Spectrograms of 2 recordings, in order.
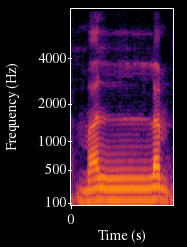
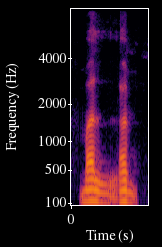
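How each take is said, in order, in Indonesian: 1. Bunyi gabungan itu diucapkan dengan dengung sengau. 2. Bunyi gabungan itu langsung berlanjut tanpa dengung sengau. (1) "Kalau begini salah. Malam salah" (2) "Dia harus langsung malam"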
